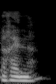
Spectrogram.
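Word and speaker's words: 人: Ce caractère se lit Ren, c'est ça, n'est-ce pas ?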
